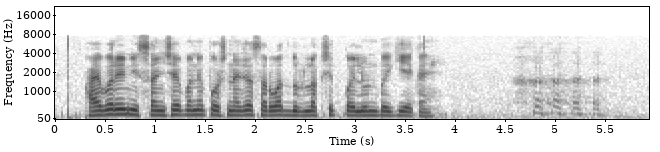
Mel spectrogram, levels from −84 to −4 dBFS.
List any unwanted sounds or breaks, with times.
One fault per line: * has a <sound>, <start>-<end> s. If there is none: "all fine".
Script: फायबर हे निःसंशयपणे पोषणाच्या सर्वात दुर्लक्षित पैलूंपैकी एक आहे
* has a laugh, 4.5-5.7 s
